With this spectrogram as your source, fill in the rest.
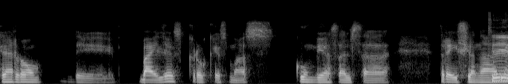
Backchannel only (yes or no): no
